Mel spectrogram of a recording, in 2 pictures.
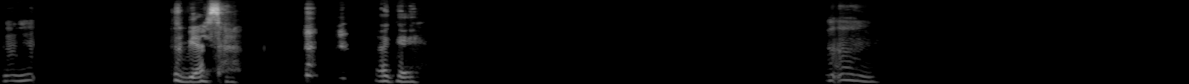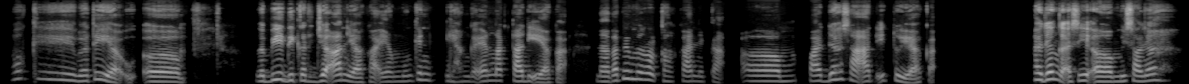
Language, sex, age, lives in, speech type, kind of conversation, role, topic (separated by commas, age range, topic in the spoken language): Indonesian, female, 25-29, Indonesia, conversation, podcast, host, Kenapa banyak orang susah bilang tidak?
